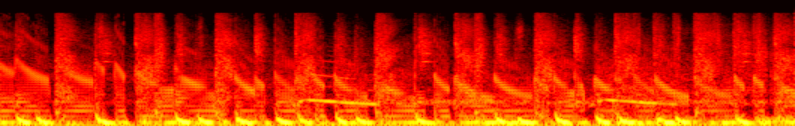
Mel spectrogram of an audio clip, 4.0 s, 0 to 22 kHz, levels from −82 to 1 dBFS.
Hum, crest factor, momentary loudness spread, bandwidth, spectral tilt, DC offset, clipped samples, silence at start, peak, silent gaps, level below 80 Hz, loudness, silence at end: none; 12 dB; 3 LU; 15.5 kHz; -5.5 dB/octave; 2%; under 0.1%; 0 s; -8 dBFS; none; -24 dBFS; -22 LUFS; 0 s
